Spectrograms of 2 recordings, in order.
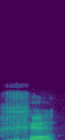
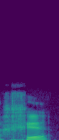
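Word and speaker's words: خ: would be something like, it's kind of like a KH. It's pronounced like a khe, a khe, and this one looks like this.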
